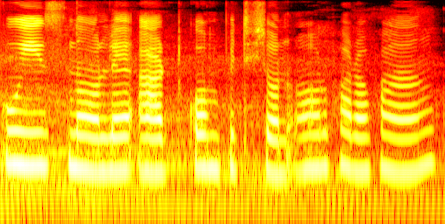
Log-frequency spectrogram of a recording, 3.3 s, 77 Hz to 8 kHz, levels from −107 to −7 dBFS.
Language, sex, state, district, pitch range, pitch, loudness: Chakma, female, Tripura, Unakoti, 230-250 Hz, 240 Hz, -15 LUFS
